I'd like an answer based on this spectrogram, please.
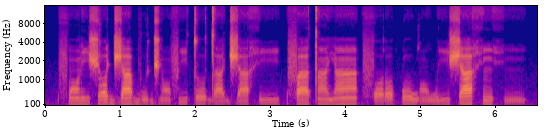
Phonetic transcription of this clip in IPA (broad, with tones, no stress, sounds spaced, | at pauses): f ɔ̃˧ ɾ i˧ ʃ ɔ˦ d͡ʒ a˧ b u˨ d͡ʒ ɔ̃˨ f i˧ t o˧ d a˨ d͡ʒ a˧ h i˦ | f a˧ t ã˧ j ã˦ | f ɔ˨ ɾ ɔ˨˦ k͡p o˧ w ɔ̃˨ w i˨˦ ʃ a˦ h ĩ˦˨ h ĩ˨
